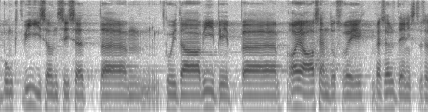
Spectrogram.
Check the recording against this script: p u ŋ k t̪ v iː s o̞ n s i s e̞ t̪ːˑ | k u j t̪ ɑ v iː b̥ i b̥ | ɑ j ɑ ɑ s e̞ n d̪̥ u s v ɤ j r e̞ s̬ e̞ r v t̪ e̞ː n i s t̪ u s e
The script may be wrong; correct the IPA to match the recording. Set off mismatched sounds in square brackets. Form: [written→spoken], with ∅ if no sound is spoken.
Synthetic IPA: p u ŋ k t̪ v iː s o̞ n s i s e̞ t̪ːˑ | k u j t̪ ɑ v iː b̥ i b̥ | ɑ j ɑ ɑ s e̞ n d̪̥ u s v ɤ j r e̞ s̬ e̞ r v t̪ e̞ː n i s t̪ u s e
